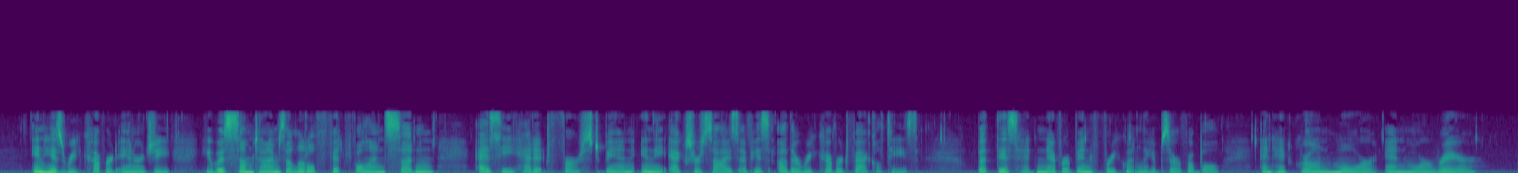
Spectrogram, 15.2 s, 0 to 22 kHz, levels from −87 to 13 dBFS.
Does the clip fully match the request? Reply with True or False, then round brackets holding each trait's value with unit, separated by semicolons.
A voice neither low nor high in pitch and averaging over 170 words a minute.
False (175 Hz; 160 wpm)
